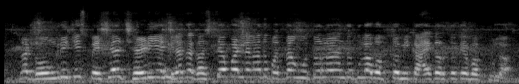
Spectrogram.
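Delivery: loud furious scolding; threatening elder brother, loud and heated; angry shouting. Acted. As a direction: yell at the careless kid. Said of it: "तू माझ्यावर ओरडू नको रे".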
